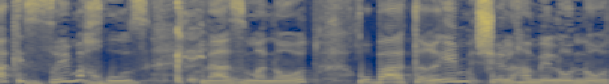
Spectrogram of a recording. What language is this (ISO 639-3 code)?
heb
